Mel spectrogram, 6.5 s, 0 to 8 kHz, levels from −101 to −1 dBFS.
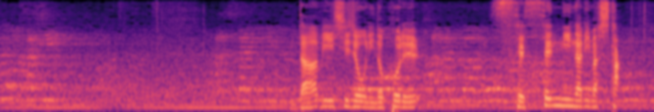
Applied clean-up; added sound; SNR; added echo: none; none; none; none.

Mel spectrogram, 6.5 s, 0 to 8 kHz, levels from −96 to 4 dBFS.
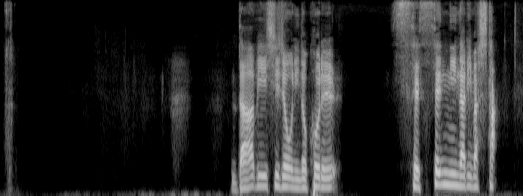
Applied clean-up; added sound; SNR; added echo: neural mask model Resemble Enhance denoiser.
